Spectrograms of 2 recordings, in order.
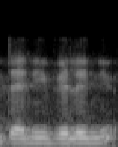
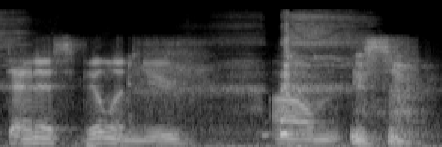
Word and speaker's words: Denis Villeneuve: how I said, hello, I am Denis Villeneuve. Oh, that's how you say it, right. Not Denis Villeneuve.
